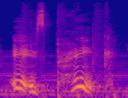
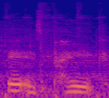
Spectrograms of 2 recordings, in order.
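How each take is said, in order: First: The intonation sounds pleased and approving. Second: The intonation sounds displeased and disapproving. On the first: The thing is great. "you loved it" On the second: The thing is bad. "But if you hated it"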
